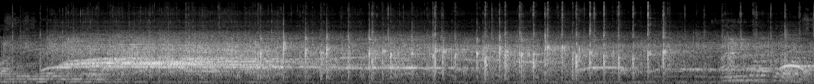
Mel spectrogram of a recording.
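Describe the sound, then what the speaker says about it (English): An audience claps and cheers after a school stage play, a sustained round of applause with some whoops that continues steadily while a voice speaks over it near the start. "Can we get another huge round of applause, please?"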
